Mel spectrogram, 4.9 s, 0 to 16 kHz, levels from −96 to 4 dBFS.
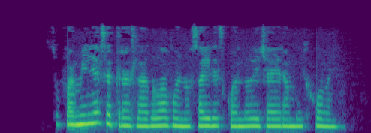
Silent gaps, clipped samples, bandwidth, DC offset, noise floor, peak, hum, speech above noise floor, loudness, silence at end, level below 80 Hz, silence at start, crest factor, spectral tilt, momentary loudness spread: none; under 0.1%; 7.8 kHz; under 0.1%; under -90 dBFS; -8 dBFS; none; over 69 dB; -22 LUFS; 0.45 s; -62 dBFS; 0.75 s; 14 dB; -7 dB/octave; 7 LU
